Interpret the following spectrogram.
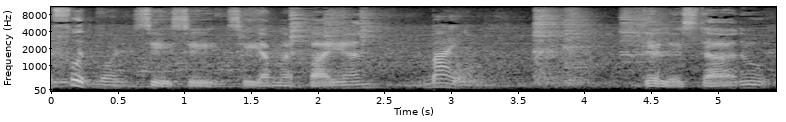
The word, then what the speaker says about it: Bayern: En Baviera, y Baviera se pronuncia en alemán Bayern, y en latín es Bavaria.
